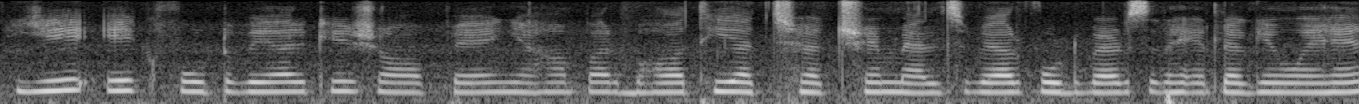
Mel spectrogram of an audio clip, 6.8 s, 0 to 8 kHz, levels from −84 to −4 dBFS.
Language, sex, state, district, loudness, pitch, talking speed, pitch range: Hindi, female, Maharashtra, Pune, -24 LUFS, 240 Hz, 150 wpm, 235-250 Hz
